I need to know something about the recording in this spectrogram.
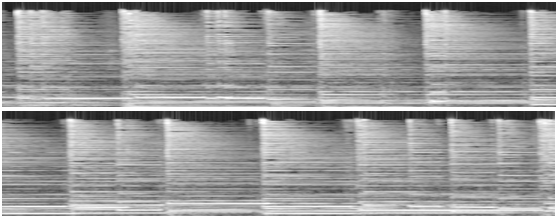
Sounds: playing harpsichord, Harpsichord, Music

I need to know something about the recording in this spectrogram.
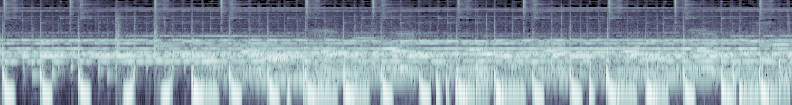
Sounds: Music

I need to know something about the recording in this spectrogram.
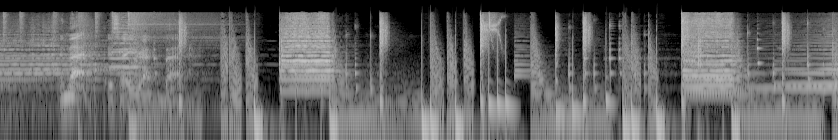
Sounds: Drum machine, Sampler

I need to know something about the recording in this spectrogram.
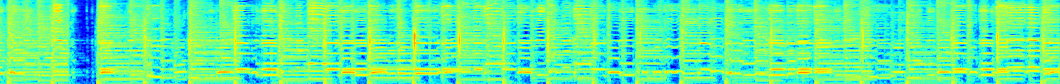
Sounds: Violin, Music, Pizzicato, Musical instrument

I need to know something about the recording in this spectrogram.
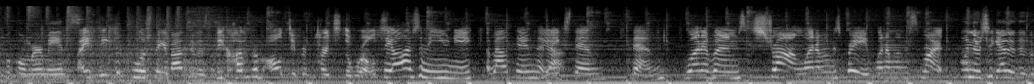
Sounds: Speech, Music

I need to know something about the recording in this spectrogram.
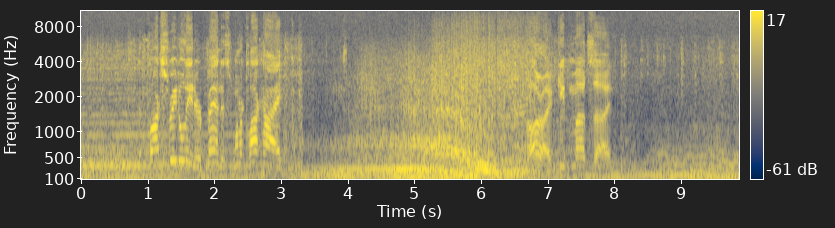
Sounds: Speech, Music

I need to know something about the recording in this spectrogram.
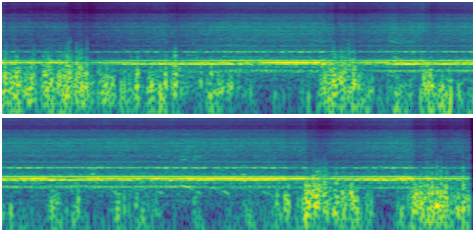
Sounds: Vehicle

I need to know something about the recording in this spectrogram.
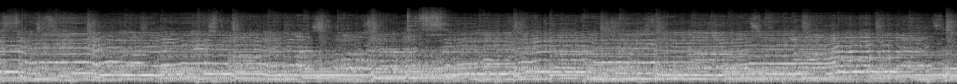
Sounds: Music, Singing, Gospel music

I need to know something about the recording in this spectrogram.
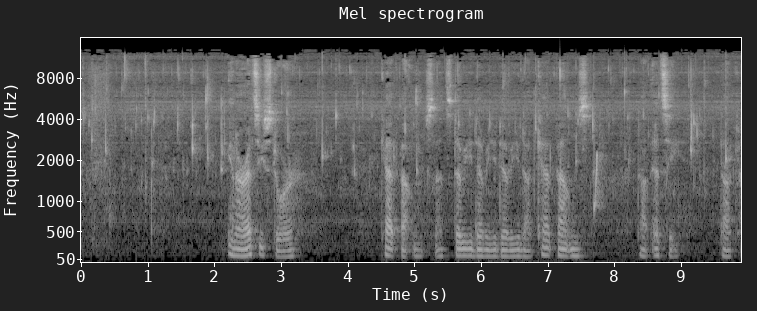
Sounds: Speech

